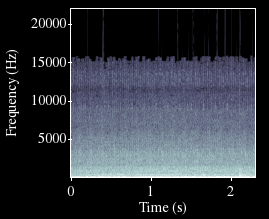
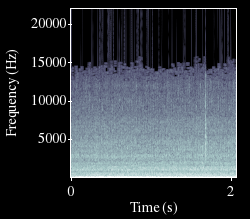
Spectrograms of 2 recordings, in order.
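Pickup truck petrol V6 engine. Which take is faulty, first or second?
second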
